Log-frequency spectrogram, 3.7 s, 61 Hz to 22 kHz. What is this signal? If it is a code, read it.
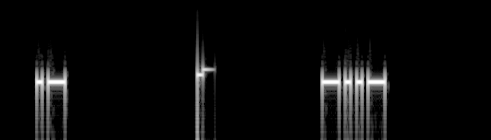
Morse code, heard as a keyed tone, about 27 wpm, 700 Hz. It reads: A X
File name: Single-Letter-Number-28wpm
